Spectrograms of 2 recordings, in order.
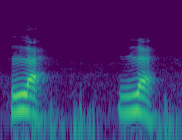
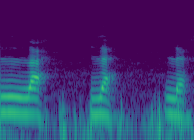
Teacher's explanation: जैसे आप एल को बोल के देखिए, ल ल, जीभ ऊपर टच हो जाती है और बिल्कुल जगह नहीं बचती आगे से, फिर जीभ के दोनों तरफ से ये वायु निकलती है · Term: लेटरल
